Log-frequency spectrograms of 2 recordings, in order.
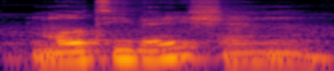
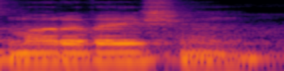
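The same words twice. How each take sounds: First: Every letter is sounded fully, with a crisp T. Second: The T and vowels are reduced and softened. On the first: The speaker calls it wrong. "the T makes that sound, but in this sentence it doesn't though" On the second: The speaker calls it right. "nah, it's motivation"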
